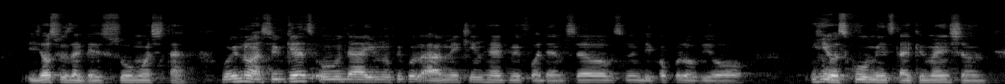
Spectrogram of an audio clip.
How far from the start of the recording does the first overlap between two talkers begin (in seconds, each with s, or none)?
none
